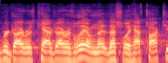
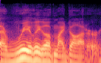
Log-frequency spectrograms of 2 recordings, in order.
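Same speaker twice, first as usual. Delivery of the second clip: low deadpan retelling; dry humor; 6 semitones lower than usual. Retold or imitated. Recruiter jokes about loving his daughter, dry deadpan. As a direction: deliver it dryly, pitched well down. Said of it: "dry sense of humor".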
